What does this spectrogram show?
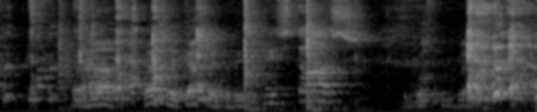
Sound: replies in Bulgarian

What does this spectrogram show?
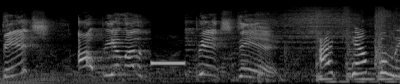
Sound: beep

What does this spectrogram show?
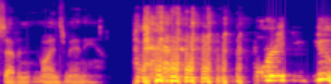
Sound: laughter

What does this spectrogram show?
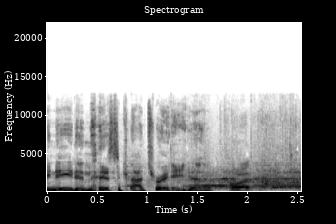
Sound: applause

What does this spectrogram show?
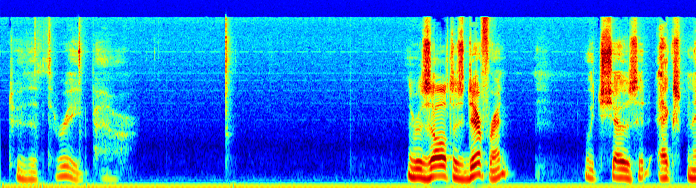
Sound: clicking

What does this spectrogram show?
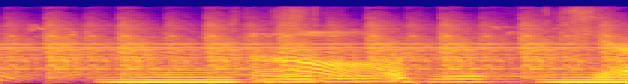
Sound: groans

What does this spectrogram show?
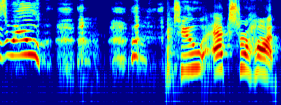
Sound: happy crying

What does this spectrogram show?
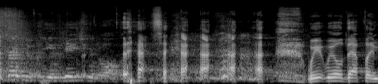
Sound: laughs

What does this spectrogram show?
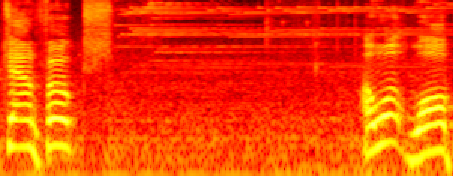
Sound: sparkle

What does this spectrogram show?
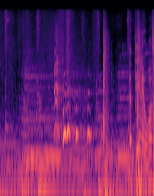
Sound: Antonia crying

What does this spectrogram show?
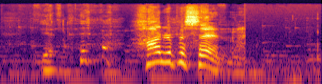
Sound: chuckles

